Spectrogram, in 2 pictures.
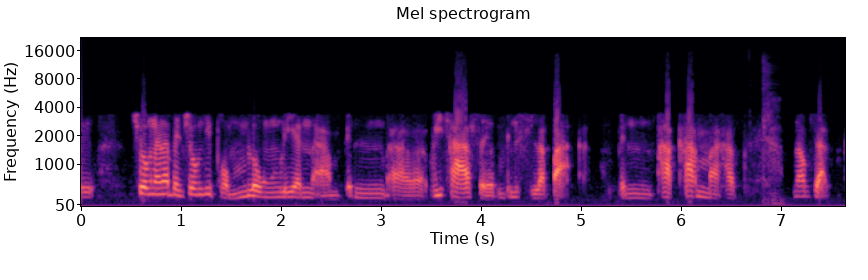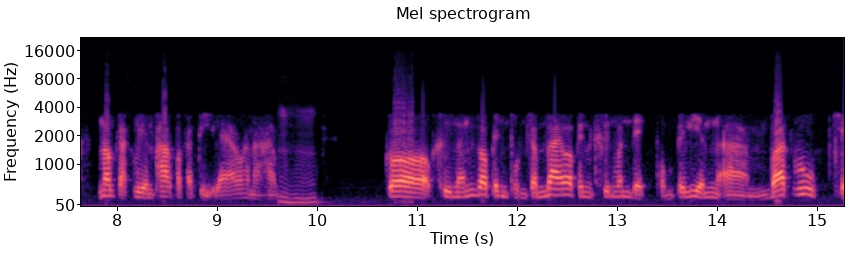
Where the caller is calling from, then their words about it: Bangkok, Thailand; ตอนนี้ผมอยู่กรุงเทพครับ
